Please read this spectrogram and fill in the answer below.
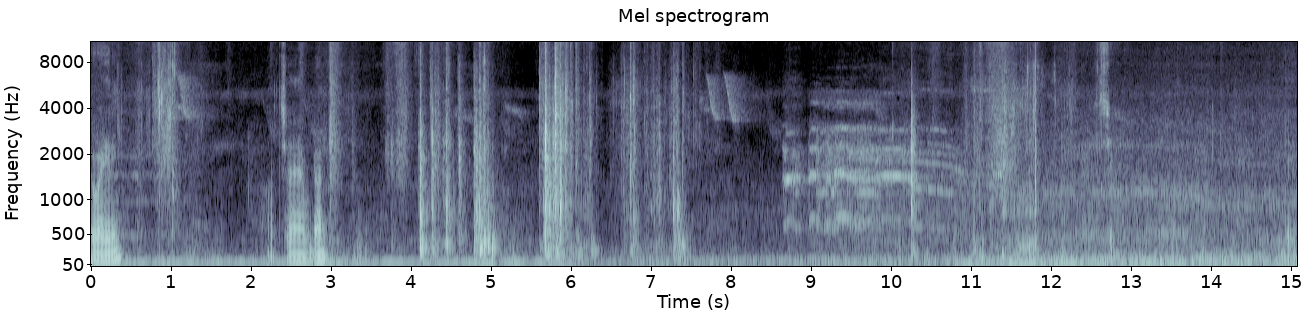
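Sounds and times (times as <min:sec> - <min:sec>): drawn-out animal call: 0:00.0 - 0:01.3, 0:07.4 - 0:15.0
knocks and handling sounds: 0:03.0 - 0:07.6.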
